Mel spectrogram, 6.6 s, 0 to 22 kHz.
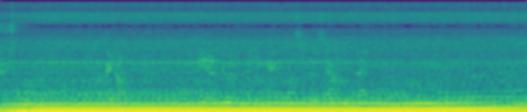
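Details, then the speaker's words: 2022 Mazda Miata MX-5 RF Club, first run with new GWR exhaust fitted, top down. The exhaust gives a loud, deep, even drone that sounds much throatier, with no knocks, ticks or rattles. Normal running. "Wow, this sounds very different, isn't it? Definitely sounds more throatier."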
